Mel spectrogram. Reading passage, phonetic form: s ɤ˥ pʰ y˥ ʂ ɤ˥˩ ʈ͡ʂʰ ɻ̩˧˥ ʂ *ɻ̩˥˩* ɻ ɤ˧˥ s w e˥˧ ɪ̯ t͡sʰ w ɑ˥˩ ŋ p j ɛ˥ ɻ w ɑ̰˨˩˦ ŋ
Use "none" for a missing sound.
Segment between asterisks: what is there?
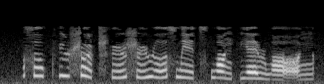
ɻ̩˧˥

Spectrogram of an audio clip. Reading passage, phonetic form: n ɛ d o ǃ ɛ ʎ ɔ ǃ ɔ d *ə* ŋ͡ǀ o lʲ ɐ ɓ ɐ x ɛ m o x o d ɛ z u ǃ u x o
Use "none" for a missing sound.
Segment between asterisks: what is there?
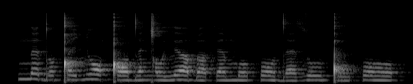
ɛ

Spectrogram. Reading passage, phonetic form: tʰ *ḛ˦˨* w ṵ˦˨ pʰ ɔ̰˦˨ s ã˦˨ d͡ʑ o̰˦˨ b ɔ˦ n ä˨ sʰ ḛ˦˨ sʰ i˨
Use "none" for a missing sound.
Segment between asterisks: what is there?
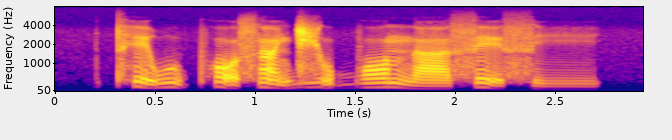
ḛ˦˨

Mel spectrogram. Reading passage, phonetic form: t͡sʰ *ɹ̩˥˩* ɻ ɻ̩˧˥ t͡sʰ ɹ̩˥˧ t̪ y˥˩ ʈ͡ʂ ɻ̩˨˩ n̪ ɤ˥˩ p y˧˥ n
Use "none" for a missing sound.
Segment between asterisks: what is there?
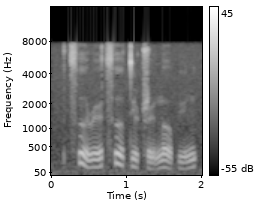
ɹ̩˥˩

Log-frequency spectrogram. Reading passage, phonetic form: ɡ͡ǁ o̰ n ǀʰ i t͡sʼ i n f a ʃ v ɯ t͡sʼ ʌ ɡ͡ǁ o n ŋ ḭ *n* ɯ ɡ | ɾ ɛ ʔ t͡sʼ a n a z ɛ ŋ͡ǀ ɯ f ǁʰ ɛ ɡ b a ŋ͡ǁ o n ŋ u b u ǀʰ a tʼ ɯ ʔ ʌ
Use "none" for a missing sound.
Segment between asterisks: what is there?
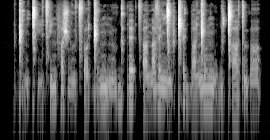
n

